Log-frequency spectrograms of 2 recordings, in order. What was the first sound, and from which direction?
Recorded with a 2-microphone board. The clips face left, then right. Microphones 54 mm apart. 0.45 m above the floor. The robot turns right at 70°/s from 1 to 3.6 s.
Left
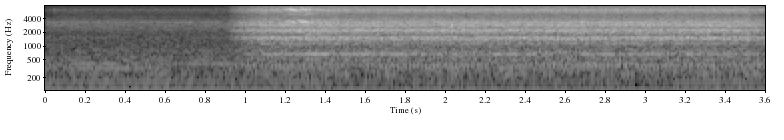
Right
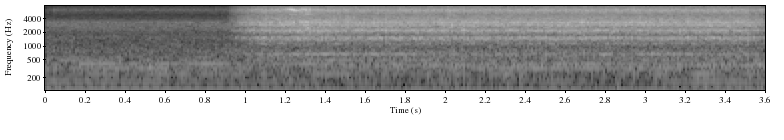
Cutlery clinking, 35° right (ahead or behind).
